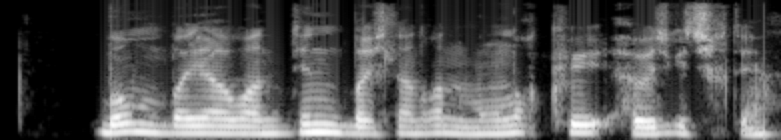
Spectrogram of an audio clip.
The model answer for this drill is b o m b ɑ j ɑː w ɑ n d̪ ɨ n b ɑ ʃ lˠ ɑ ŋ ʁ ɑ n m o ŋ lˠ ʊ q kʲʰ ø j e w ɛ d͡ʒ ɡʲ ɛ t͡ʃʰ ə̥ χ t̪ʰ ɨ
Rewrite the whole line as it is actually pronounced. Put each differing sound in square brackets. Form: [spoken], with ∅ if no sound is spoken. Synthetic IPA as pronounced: b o m b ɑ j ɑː w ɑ n d̪ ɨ n b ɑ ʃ lˠ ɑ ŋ ʁ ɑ n m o ŋ lˠ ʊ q kʲʰ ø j [ɛ] w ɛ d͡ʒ ɡʲ ɛ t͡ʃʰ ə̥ χ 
